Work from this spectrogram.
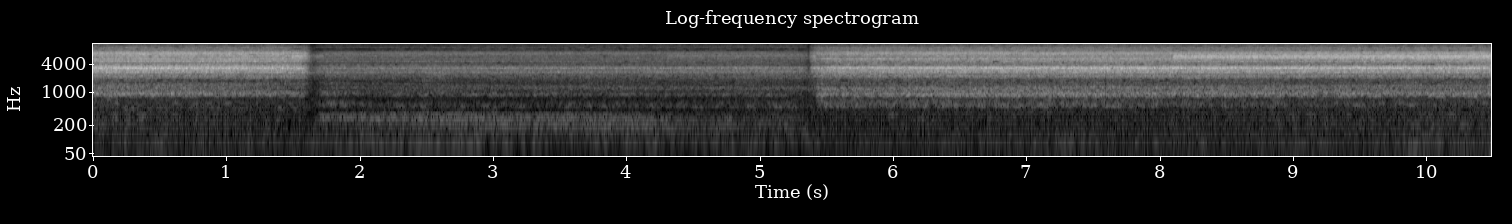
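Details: Hissing Russell's viper in Vapi city, a long, harsh, continuous hiss that drops to a softer exhalation for about four seconds midway, then returns at full strength to the end.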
